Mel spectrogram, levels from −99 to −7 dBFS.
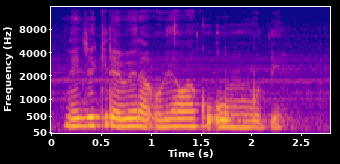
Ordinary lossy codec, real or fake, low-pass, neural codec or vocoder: none; fake; 14.4 kHz; vocoder, 44.1 kHz, 128 mel bands every 512 samples, BigVGAN v2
